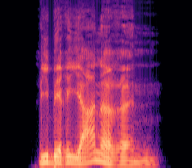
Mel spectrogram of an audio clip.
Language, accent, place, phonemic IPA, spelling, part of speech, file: German, Germany, Berlin, /libeʁiˈaːnɐʁɪn/, Liberianerin, noun, De-Liberianerin.ogg
- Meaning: Liberian (female person from Liberia)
